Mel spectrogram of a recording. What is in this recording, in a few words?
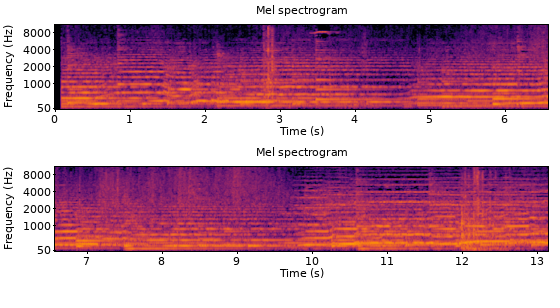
sad violin piano ringtone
